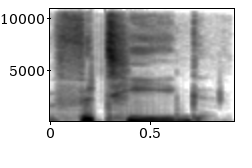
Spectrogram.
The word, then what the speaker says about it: fatigue: And one more, fatigue. Fa-tigue. Not fatigue you, just fatigue. French origin, very elegant.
